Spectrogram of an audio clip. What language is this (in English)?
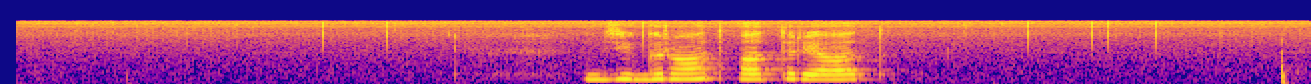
Russian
